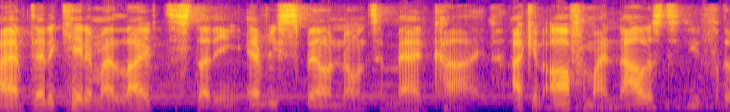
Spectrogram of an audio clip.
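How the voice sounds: Natural read-aloud delivery, pitch varying in an ordinary way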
